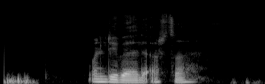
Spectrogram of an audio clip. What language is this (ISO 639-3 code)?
ara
